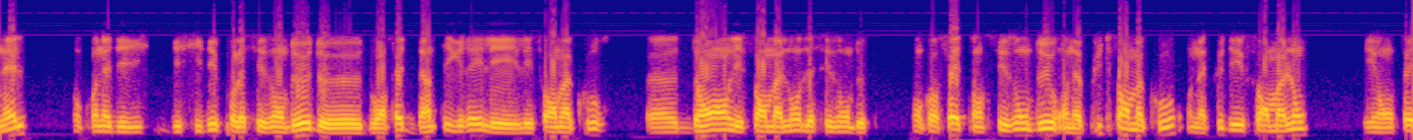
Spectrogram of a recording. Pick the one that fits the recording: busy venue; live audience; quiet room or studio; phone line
phone line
